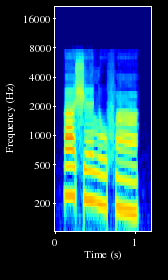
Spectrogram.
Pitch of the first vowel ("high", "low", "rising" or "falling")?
high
